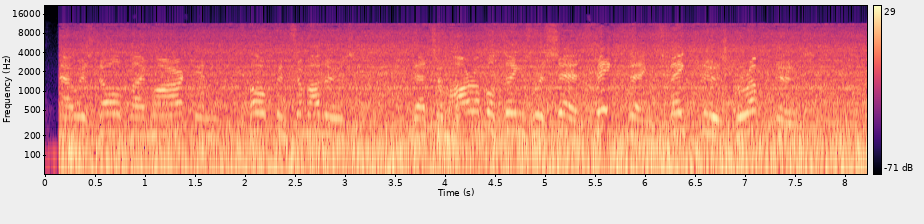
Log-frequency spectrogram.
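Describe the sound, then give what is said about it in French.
A loud, steady aircraft engine roar, from Marine One or Air Force One, runs the whole way through, constant, with Donald Trump talking over it and the noise nearly drowning his voice. “On entend beaucoup, le, c'est un appareil, je sais pas si c'est Marine One ou Air Force One derrière, alors excusez-moi pour le bruit, mais voici sa réponse”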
